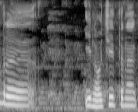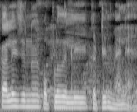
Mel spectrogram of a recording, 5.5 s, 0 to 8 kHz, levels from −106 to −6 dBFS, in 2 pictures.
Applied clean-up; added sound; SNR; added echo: none; none; none; none.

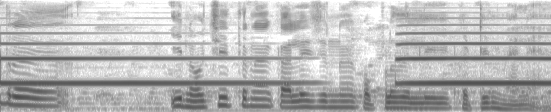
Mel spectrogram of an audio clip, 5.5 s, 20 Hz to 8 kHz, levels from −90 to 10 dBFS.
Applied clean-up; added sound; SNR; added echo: none; Trumpet; -3 dB; none.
